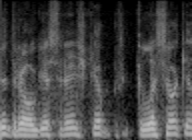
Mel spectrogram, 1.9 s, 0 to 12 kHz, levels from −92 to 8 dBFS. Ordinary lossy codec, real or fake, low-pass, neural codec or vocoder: Opus, 16 kbps; real; 10.8 kHz; none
